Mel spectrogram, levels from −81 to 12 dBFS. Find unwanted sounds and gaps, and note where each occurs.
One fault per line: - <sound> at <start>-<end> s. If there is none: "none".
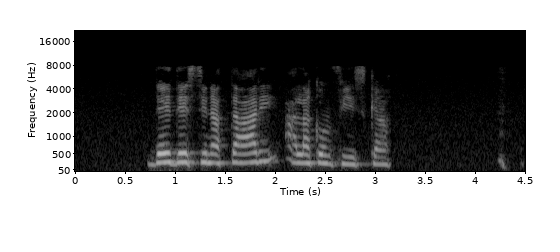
- whoosh at 4.2-4.4 s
